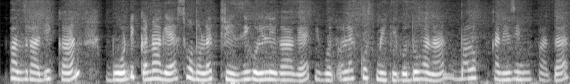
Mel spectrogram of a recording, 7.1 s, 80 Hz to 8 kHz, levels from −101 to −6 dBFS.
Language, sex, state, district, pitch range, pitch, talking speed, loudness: Chakma, female, Tripura, West Tripura, 235-275 Hz, 250 Hz, 160 wpm, -17 LUFS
